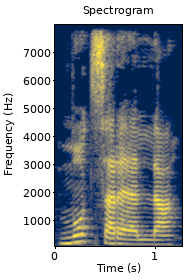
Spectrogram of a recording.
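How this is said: It is said with an Italian accent. "In Italian, on the other hand, we say mozzarella"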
